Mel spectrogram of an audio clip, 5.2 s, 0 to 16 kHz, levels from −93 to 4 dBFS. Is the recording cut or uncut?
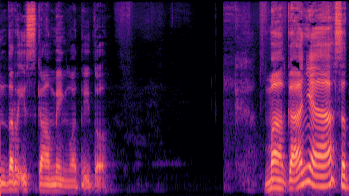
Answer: uncut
